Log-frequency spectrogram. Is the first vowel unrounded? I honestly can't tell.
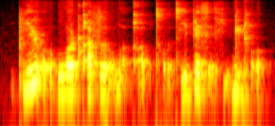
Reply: yes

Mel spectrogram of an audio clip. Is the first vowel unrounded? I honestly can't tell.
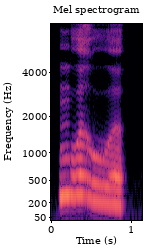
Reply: no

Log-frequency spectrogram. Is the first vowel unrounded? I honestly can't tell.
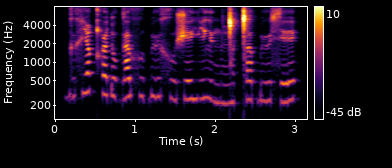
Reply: no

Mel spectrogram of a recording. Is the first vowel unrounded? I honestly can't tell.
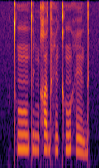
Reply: no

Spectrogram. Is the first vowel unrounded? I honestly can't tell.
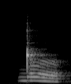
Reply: no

